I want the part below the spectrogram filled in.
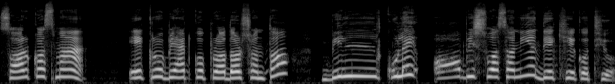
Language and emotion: Nepali, surprised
